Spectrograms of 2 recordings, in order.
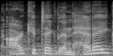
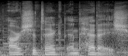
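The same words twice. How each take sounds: First: The 'ch' is said as a 'k' sound. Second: The 'ch' is said like in 'rich'. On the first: The speaker calls it right. "That's K?" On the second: The speaker calls it wrong. "Ch, right? Like in rich or champ"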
